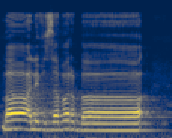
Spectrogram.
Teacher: الف جس سے پہلے زبر ہو زبر کو تھوڑا کھینچ کر پڑھیں، معروف پڑھیں، مجہول آواز سے بچیں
